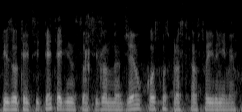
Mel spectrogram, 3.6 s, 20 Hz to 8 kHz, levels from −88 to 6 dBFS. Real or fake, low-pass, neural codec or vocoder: fake; 7.2 kHz; codec, 16 kHz, 16 kbps, FunCodec, trained on LibriTTS, 50 frames a second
